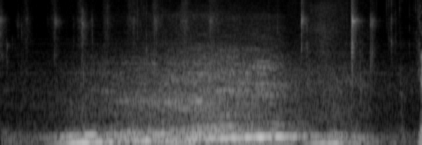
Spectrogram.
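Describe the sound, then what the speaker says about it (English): Race cars running outside, a muffled engine drone that swells and holds steady before fading, heard indoors at a distance with a few light clicks near the end. "Got races going outside. Apologies for that."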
